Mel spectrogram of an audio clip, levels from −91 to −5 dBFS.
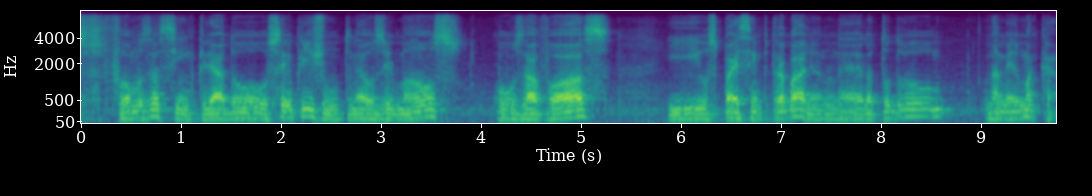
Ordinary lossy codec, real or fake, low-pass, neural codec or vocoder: none; fake; 7.2 kHz; vocoder, 24 kHz, 100 mel bands, Vocos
